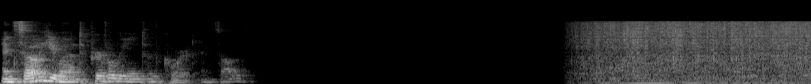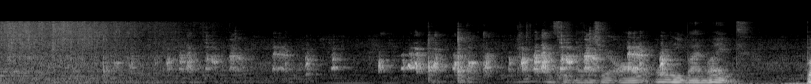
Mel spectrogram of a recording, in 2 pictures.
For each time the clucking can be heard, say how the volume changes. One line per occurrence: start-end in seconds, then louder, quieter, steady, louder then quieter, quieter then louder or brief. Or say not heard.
9.1-14.8 louder.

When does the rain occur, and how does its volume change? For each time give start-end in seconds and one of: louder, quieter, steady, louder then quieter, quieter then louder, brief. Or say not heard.
5.7-16.1 quieter.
